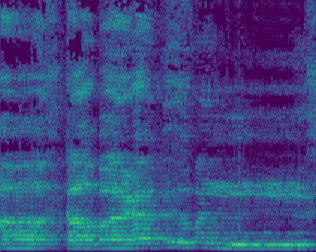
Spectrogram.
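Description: A male voice sings a naat, an Urdu devotional poem in praise of the Prophet, in long held, slowly bending notes. There is a short break about a second in.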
